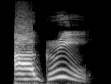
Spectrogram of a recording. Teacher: the stress falls on gree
